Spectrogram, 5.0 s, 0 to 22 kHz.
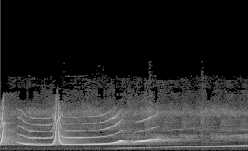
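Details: Family of yellow-cheeked gibbons in morning song, Cat Tien, Vietnam, 15 March 2013: steady whistles broken by a sharp upward spike, then rising glides, with a second, lower voice slowly climbing underneath.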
